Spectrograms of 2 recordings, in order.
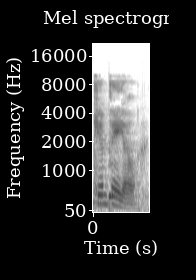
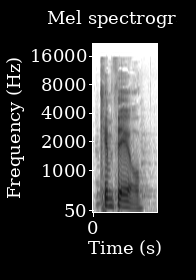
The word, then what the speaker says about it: Kim Thayil: Kim Thayil. – Kim Thayil.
